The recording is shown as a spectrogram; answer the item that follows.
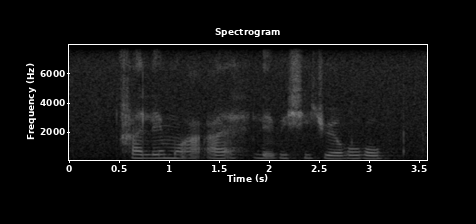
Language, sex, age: Northern Sotho, female, 25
